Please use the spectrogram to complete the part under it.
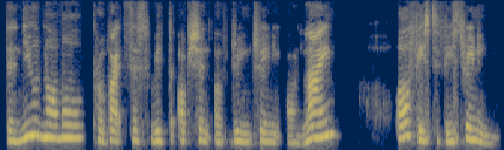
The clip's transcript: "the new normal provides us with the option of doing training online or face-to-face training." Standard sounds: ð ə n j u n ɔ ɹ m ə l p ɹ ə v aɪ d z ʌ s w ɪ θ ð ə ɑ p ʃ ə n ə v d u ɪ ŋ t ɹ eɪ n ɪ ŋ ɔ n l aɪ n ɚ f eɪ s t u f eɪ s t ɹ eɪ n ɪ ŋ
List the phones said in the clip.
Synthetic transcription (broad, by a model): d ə n j u n ɔ m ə l p ɹ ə v aɪ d s ʌ s w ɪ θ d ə ɑ p ʃ ə n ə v d u ɪ ŋ t ɹ eɪ n ɪ ŋ ɔ n l aɪ n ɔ f eɪ s t u f eɪ s t ɹ eɪ n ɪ ŋ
